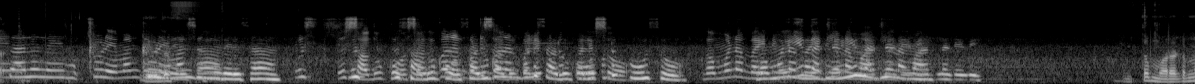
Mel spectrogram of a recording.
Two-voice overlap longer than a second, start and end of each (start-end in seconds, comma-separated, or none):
3.6-6.2, 7.6-9.3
